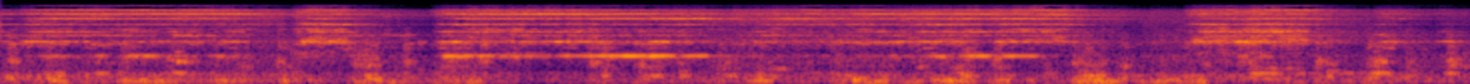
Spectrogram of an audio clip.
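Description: Electric commuter train rolling slowly around a curve, its wheels squealing against the rails in long, high-pitched squeals that break off and start again, over the rumble of the wheels.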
